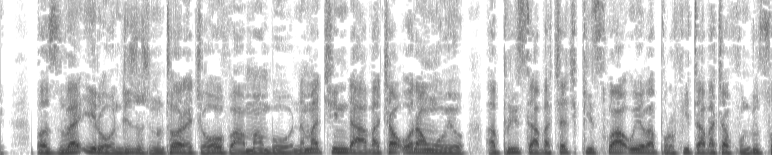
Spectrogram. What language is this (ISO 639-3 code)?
sna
